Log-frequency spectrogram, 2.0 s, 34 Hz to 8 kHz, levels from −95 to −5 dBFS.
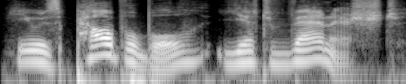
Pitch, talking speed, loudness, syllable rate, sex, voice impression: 135 Hz, 145 wpm, -19 LUFS, 4.8 syllables/s, male, masculine, middle-aged, thick, tensed, powerful, bright, raspy, mature, friendly, wild, lively, slightly strict, intense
